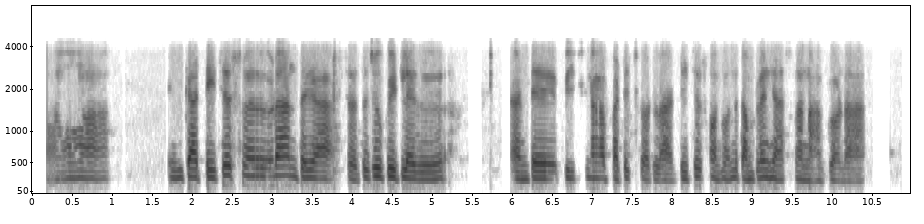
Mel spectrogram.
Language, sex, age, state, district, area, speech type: Telugu, male, 18-30, Andhra Pradesh, Eluru, urban, conversation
